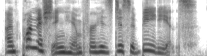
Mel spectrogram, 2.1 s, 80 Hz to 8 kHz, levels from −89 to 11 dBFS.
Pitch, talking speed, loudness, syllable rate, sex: 255 Hz, 175 wpm, -19 LUFS, 6.2 syllables/s, female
